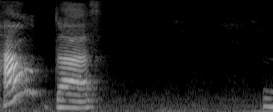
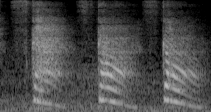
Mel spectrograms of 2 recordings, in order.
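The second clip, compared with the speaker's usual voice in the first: higher, sharp "ska" bursts; three sudden zaps, pitched up; lightning noise; 4 semitones higher, slower than usual. Shown as a demonstration. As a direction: imitate cracking lightning. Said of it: "make a noise like that".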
